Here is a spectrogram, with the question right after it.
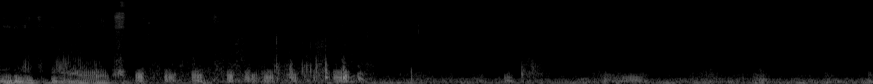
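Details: Maui, a French Bulldog tucked under the sofa at home, gives a run of low grumbling growl-whines with rising and falling pulses for about four seconds, then settles into quieter snuffly breathing while a person talks nearby.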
